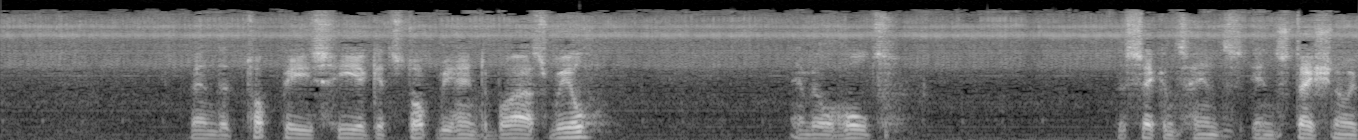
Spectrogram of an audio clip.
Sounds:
speech
inside a small room

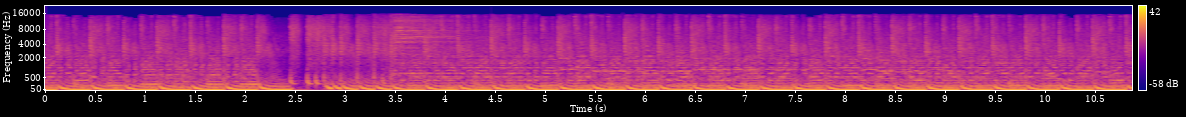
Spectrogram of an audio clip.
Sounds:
music

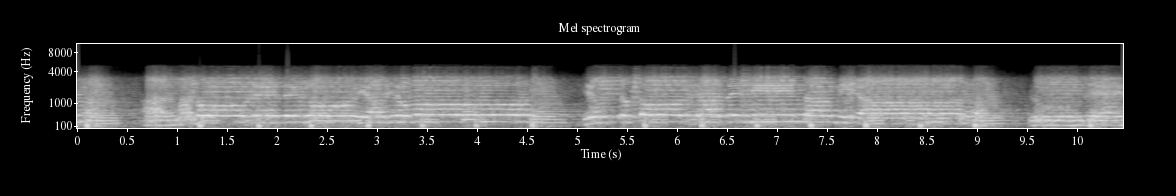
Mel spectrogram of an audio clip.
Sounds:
music

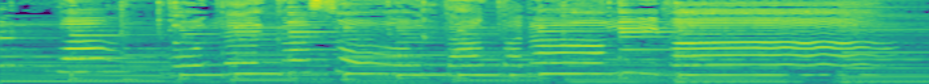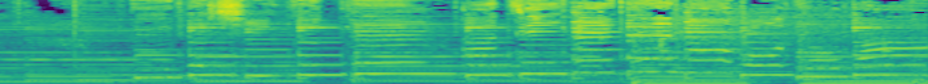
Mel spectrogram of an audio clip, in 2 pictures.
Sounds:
music

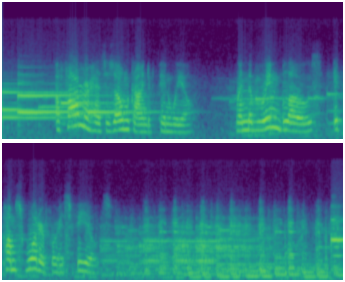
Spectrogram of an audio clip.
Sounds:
music
speech

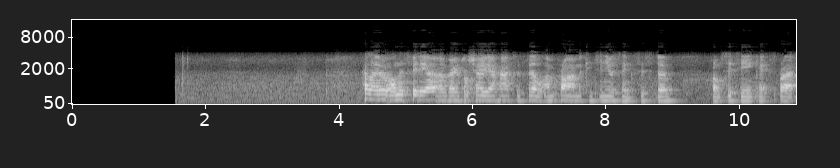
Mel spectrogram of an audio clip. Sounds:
speech

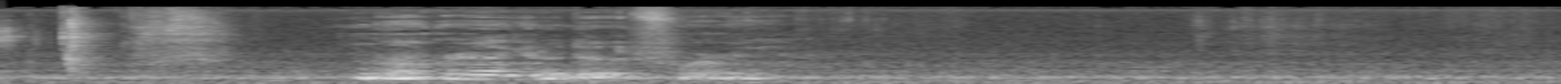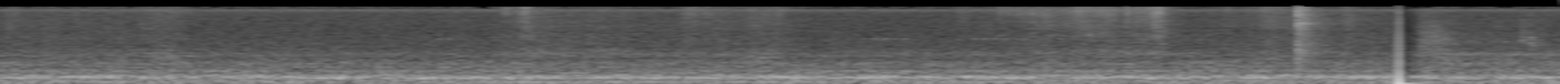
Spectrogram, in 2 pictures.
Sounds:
speech
inside a small room

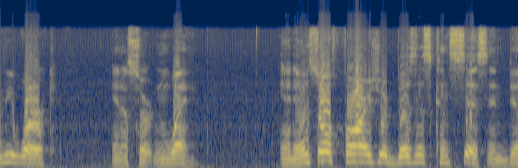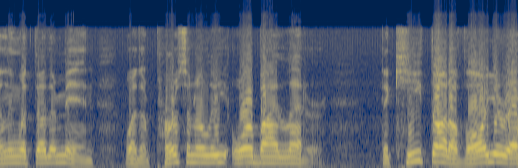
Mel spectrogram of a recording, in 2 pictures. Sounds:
speech
narration

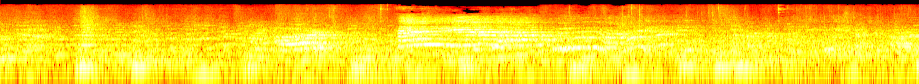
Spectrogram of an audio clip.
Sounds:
speech
music

